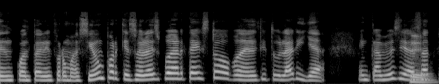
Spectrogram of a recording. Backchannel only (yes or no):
yes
